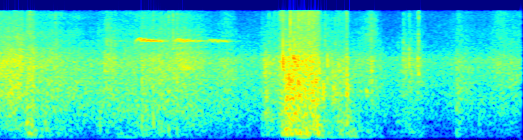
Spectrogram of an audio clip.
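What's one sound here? A cardboard box thuds onto a plastic sled.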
